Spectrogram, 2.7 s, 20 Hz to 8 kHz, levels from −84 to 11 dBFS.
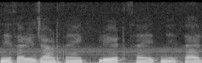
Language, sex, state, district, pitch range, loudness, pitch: Hindi, female, Haryana, Jhajjar, 185-190 Hz, -13 LUFS, 185 Hz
